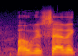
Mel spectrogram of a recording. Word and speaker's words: Bogusevic: how to say it it's bogus evic and I wondered why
